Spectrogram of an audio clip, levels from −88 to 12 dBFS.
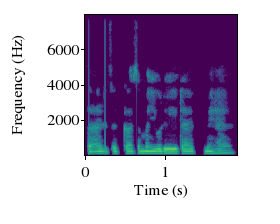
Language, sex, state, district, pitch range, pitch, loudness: Hindi, male, Bihar, Saharsa, 115-125 Hz, 115 Hz, -20 LUFS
